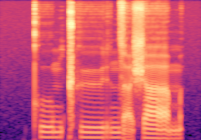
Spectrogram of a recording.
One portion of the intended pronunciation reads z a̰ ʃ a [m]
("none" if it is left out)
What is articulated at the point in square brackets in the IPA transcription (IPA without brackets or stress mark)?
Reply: m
